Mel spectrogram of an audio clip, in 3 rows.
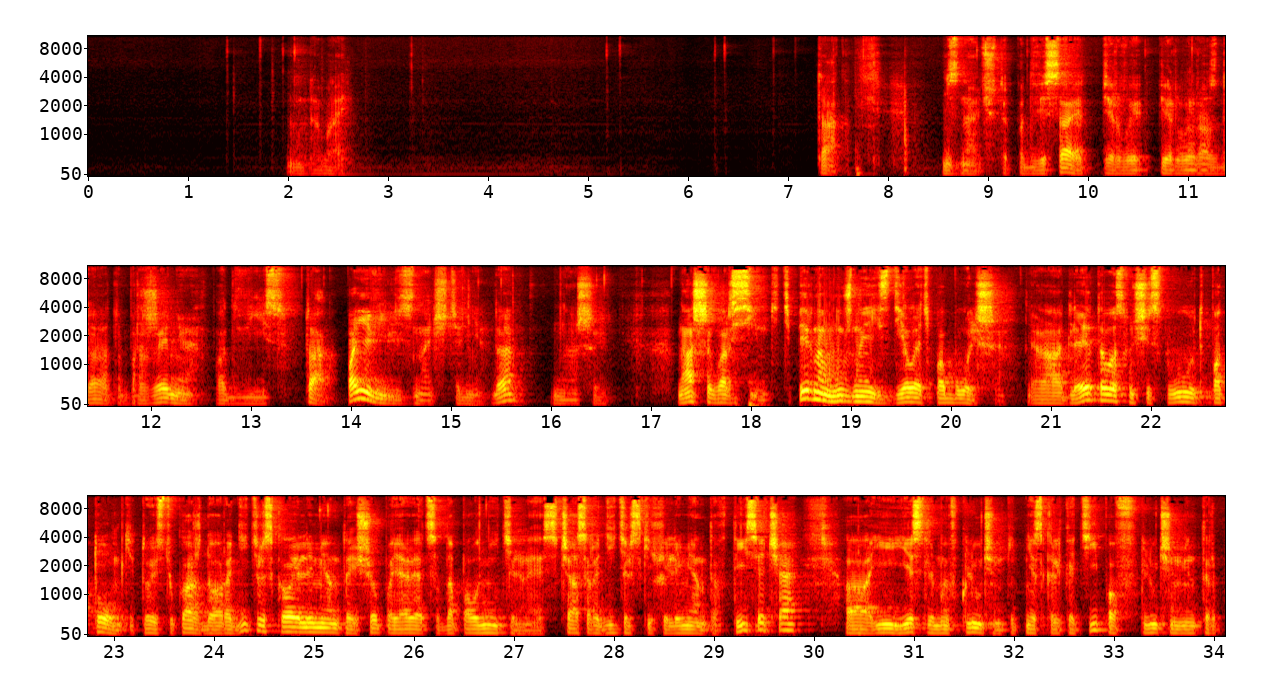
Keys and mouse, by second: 6.8 middle click, 7.5 middle drag, 8.8 click, 9.3-9.8 middle drag, 10.5 middle click, 11.9-13.5 middle drag, 15.2 shift+middle drag, 16.4 click, 16.8-17.2 middle drag, 25.0 click, 26.0-26.6 middle drag.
